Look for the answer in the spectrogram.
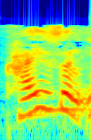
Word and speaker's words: chiasm: chiasm 英文是叫 chiasm， chi 其实不是读成 chi，是读成 chi，因为它其实是希腊的一个字母 chi，就是一个打叉读成 chi， chi chi，就好像我们化学 chemistry CH 就读成 K 的读音，所以 chi CHI 是一个打叉，在希腊文是个打叉的字。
